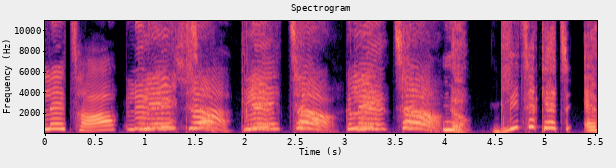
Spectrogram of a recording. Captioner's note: chanting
